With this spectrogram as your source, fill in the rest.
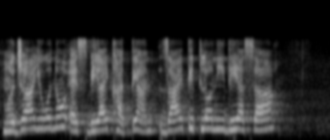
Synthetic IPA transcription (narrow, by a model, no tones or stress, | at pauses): m̤əd͡ʑʱajonɔʔesbiajkʰat̪jãnt̪d͡zajt̪it̪lɔnid̪ʱiːasa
